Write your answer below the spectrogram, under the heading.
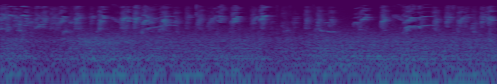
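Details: Short trilled calls of European bee-eaters during feeding, many birds chirping together in rapid, uneven bursts with a few clearer rising notes.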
